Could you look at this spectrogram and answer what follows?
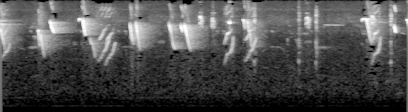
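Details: Saffron finch song meant to rouse pet birds, mixing bright high descending notes with quick upward slurs and short clicks in an irregular, lively pattern.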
